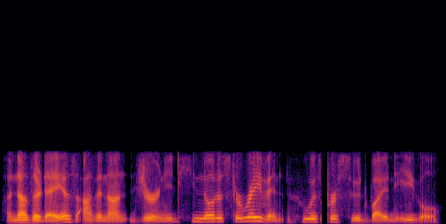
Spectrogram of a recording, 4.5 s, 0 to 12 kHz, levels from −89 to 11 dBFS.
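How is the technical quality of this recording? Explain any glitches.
No glitches turn up anywhere in the recording. The speech has come through a G.726 ADPCM telephone link at 32 kbit/s, heard as a line band of roughly 200 Hz to 3.6 kHz with nothing above 3.8 kHz and only light codec roughness.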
